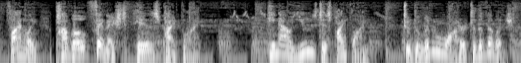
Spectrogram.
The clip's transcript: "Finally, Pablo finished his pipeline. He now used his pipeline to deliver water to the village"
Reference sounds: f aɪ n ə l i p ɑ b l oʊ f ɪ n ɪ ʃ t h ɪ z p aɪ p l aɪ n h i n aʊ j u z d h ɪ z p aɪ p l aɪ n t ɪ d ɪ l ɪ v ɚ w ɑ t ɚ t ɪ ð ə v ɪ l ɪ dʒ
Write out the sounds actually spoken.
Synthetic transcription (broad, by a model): f aɪ n l i p ɑ b l oʊ f ɪ n ɪ ʃ t h ɪ z p aɪ p l aɪ n h i n aʊ j u z d h ɪ z p aɪ p l aɪ n t ɪ d ɪ l ɪ v ɚ w ɑ t ɚ t ɪ ð ə v ɪ l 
